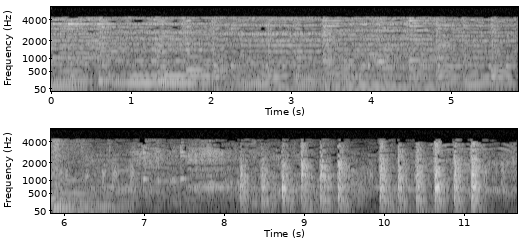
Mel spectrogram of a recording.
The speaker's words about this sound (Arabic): طارق باب رسول الله، السلام عليه، إن كان سائلا أرفدناه بما رزقنا الله.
